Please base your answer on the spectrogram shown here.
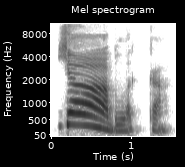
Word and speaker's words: яблоко: The first syllable is stressed. Яблоко. Яблоко. We remember the rule that these two O, they are not stressed and we pronounce them like A. Яблоко.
